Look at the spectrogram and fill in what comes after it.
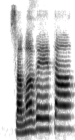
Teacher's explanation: ma is full. So you cannot say Samveta.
